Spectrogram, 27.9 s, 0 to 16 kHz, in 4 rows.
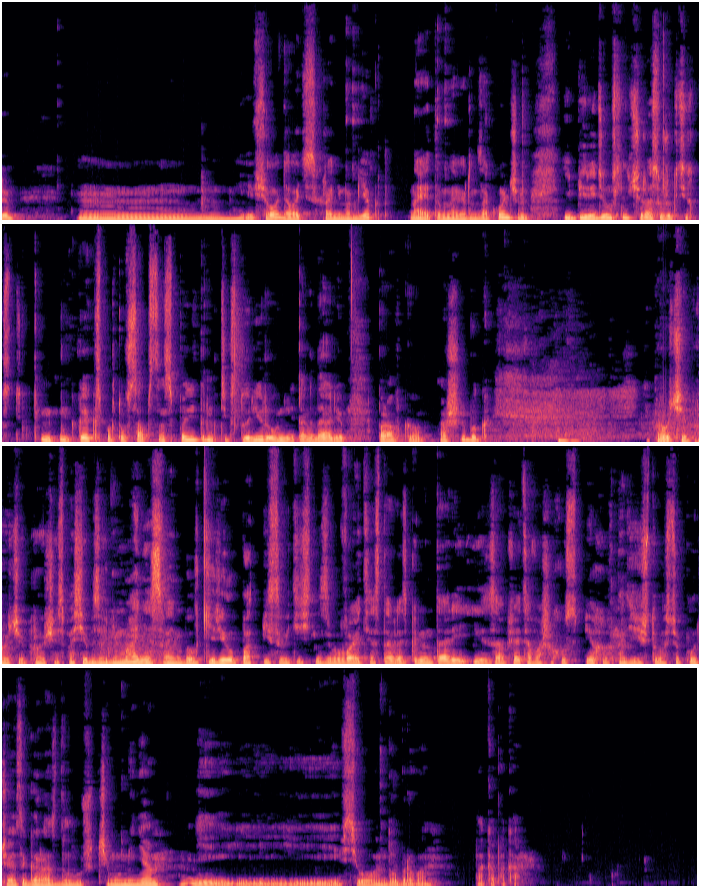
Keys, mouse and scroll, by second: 21.4 Tab, 22.1-24.6 middle drag, 24.6 Tab, 25.7-27.8 middle drag.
